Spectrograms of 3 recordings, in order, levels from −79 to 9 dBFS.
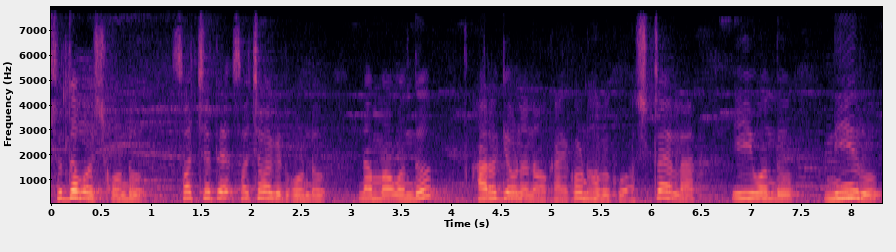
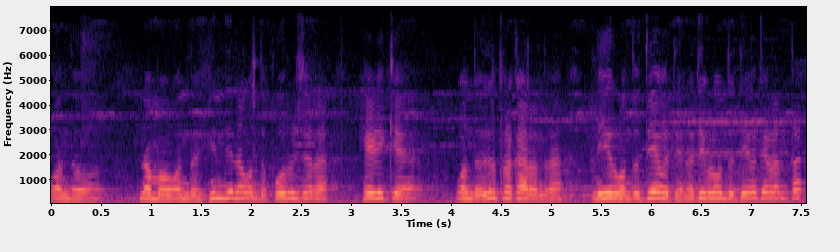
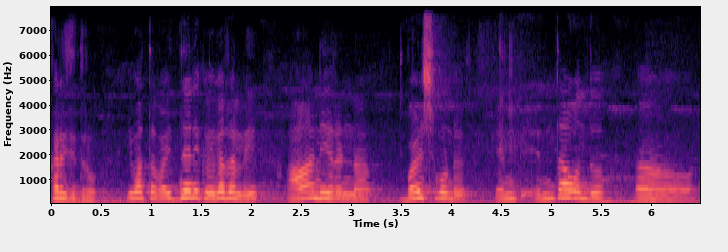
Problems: background sounds at intervals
